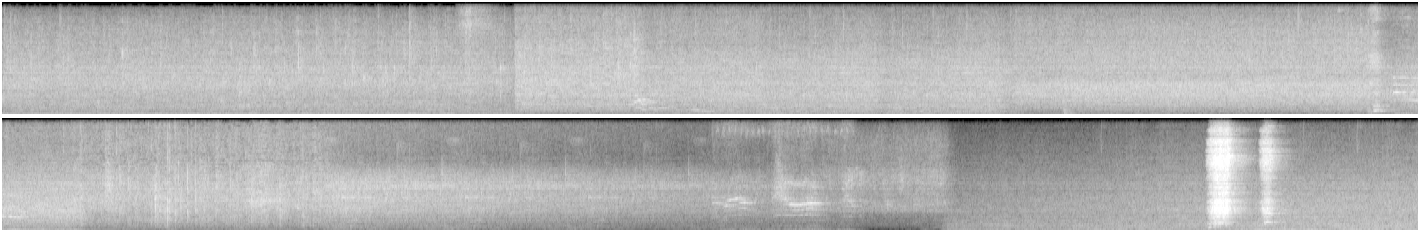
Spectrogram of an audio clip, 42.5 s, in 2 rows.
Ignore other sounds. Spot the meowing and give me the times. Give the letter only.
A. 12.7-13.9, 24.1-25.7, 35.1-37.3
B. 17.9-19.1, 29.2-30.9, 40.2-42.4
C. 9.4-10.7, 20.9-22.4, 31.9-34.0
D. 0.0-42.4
C.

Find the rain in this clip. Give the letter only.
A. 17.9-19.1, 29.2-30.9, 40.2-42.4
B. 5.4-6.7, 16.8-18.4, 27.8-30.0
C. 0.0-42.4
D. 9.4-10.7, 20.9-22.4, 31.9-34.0
C.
